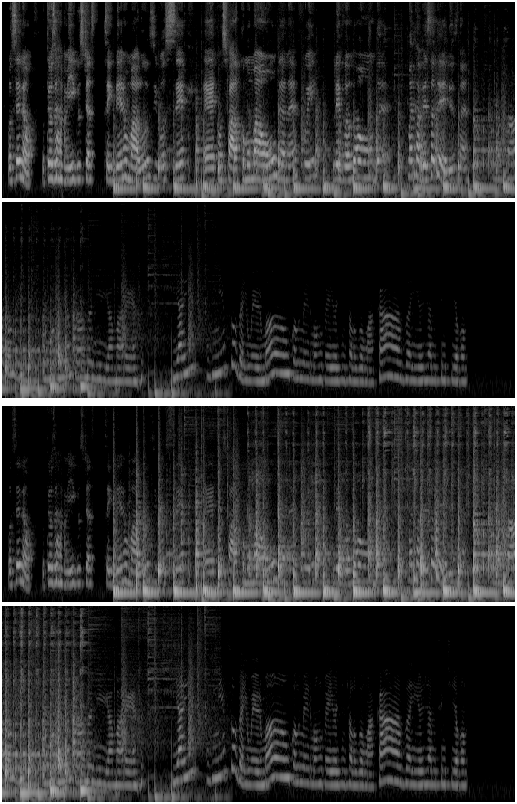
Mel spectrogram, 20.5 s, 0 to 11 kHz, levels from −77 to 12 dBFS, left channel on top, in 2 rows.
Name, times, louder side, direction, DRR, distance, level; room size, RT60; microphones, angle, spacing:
voice 1, 0.0-6.3 6.6-7.8 8.1-9.4, left 8 dB, 80° left, 0.4 m, -29 dB
sound 1, 2.2-12.2, right 7 dB, 65° right, 0.3 m, -28 dB
sound 2, 3.5-14.9, right 2 dB, 35° right, 1.9 m, -43 dB
voice 2, 9.8-13.4 13.7-19.6, right 3 dB, 85° right, 2.7 m, -39 dB
head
